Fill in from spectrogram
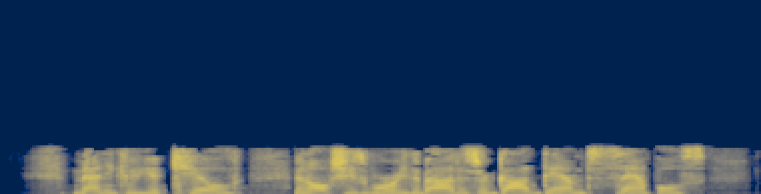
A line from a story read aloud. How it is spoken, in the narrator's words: Cardenas grumbled to herself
